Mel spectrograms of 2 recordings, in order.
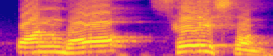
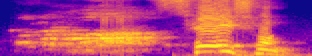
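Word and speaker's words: conversation: কনভ session বলো কনভ কনভ সেইসন সেইশন এই সে যার টান হবে এখানে স্ট্রেস হবে বুঝছো এটা ব্রিটিশ ইংলিশ প্রোনাউনসিয়েশনে এই সেইশনে যার টান হবে we have to give the stress or emphasise it অর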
